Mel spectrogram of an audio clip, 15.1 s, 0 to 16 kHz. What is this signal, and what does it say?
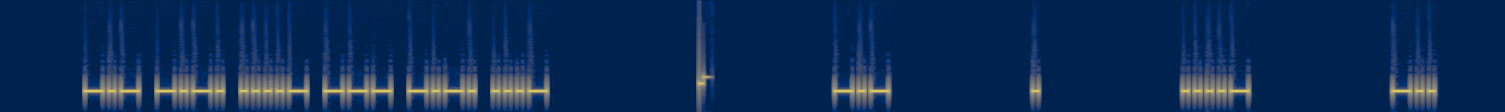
Morse code, heard as a keyed tone, about 20 wpm, spaced as for 10 wpm, 700 Hz. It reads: KC4OCV KE4D
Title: USA Call Signs - 6 Characters - 8x Character Spacing - 20wpm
